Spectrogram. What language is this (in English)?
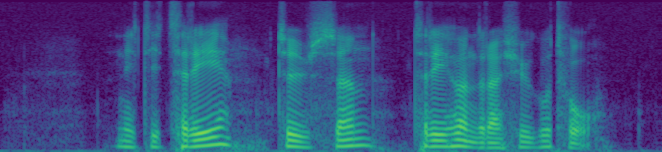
Swedish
